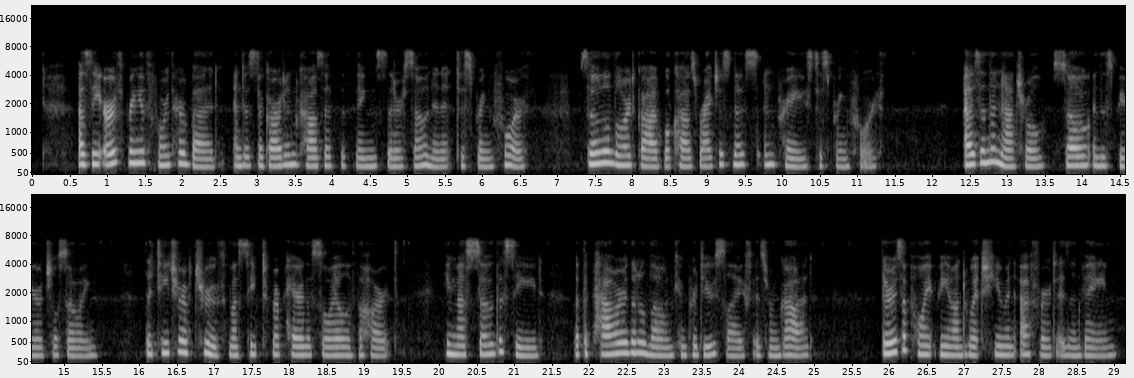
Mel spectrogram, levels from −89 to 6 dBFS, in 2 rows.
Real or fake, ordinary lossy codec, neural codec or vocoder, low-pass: fake; Opus, 16 kbps; codec, 16 kHz, 4 kbps, FreqCodec, larger model; 7.2 kHz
